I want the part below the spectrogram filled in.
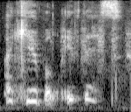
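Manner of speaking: breathless whisper of disbelief; barely voicing it, overwhelmed; awed whisper. Whispered disbelief after reunion.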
